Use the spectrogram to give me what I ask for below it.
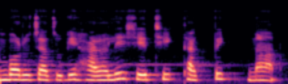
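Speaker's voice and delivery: usual speaking voice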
